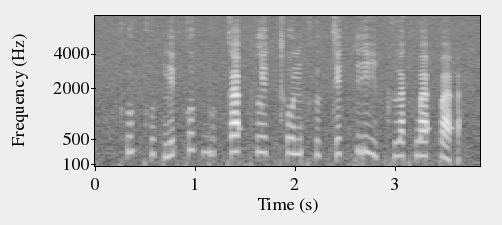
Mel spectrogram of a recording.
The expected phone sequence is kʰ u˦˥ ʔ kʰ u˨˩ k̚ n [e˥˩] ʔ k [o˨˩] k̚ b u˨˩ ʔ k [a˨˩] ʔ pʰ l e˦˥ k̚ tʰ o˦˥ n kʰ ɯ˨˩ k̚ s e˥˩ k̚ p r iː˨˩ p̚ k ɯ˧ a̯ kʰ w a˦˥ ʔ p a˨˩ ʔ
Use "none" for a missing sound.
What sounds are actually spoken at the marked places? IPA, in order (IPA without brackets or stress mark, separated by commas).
e˥˩, o˥˩, a˥˩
